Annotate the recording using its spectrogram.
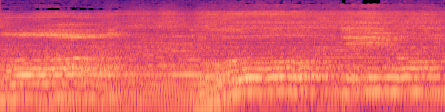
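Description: A church choir singing a slow hymn in long held notes, the voices sliding up to a new note about two seconds in.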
